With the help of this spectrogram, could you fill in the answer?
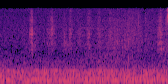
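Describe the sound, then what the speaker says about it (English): A dry watercolor brush drags scratchily across paper while pine cones are painted, a faint, close, continuous rasping texture with soft, irregular strokes and no talking. "Do you hear how scratchy my brush is on the paper?"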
